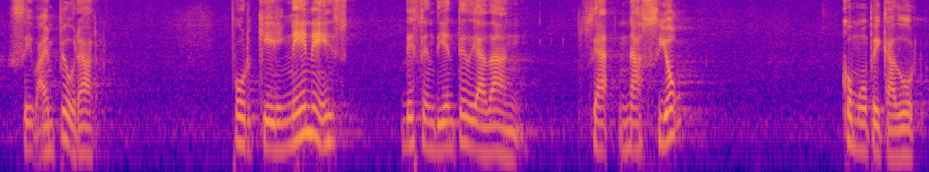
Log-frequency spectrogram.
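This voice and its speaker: A woman pastor delivers a sermon. She speaks emphatically and repeats key lines to drive them home. Her voice carries a long echo, as if recorded in a large church hall. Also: on the low side.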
